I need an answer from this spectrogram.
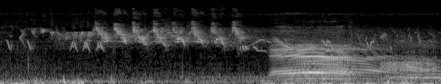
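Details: Tame cattle in a farm pen; busy bird chirping fills the first half, then one bovine moo rises over it and fades away.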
